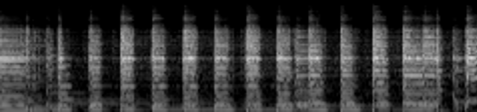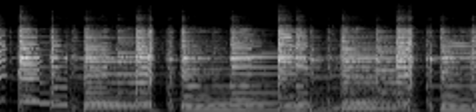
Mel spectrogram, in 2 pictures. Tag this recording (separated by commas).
Distortion, Electric guitar, Music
